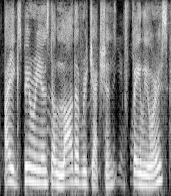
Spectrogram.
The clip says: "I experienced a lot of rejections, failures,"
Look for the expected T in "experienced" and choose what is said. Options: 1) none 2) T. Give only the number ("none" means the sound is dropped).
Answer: 2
